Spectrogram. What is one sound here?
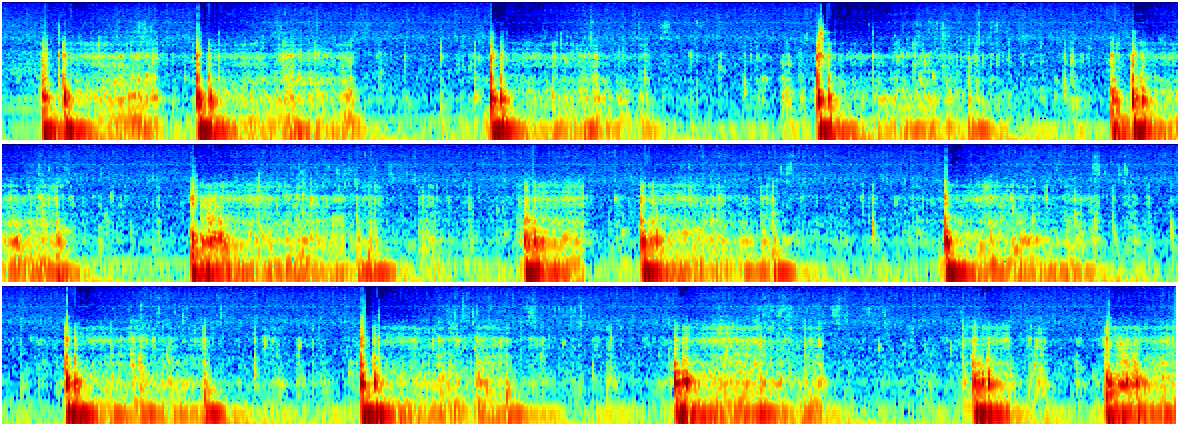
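A paddle knocks against the side of a canoe.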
